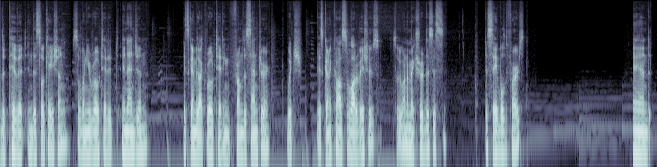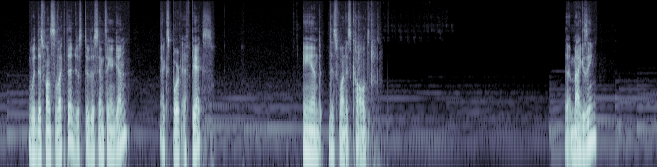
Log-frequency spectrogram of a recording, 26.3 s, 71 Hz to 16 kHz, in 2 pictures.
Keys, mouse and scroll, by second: 10.8 shift+middle click, 20.1 Right, 20.4 BackSpace, 21.8-23.9 typing, 23.9 Return, 25.2 Return, 25.2 e.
